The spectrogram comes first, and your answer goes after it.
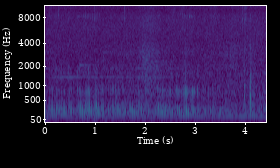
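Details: Kitten purring during a lazy day indoors, a quiet steady low rumbling purr running through the whole stretch with faint soft clicks near the end.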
